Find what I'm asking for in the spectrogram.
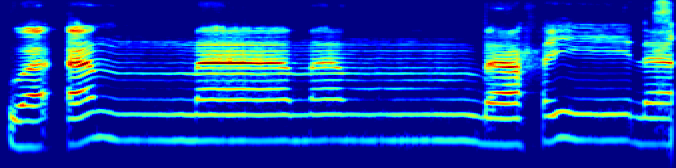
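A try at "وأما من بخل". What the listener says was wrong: Khi-nya pendek. Bakhila bakhila. Bakhila. Tambah dengung.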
